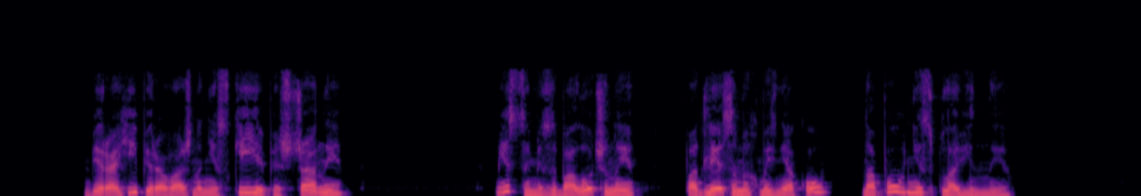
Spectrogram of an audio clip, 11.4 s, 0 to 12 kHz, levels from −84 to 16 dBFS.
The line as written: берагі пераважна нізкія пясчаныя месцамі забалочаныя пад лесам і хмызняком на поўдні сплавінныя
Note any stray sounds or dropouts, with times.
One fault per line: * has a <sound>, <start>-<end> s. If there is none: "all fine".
all fine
